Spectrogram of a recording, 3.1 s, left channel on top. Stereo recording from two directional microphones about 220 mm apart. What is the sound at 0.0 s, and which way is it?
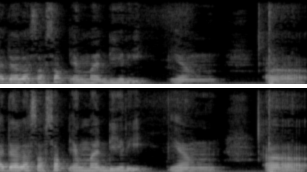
Speech, 45° right (ahead or behind).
